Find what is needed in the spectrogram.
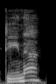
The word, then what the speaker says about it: Dina: And your name is Dina? – Correct. – Can you spell that for me? – D-I-N-A.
